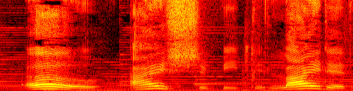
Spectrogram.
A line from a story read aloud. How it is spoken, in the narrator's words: Mildred exclaimed, her cheeks glowing, her eyes sparkling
